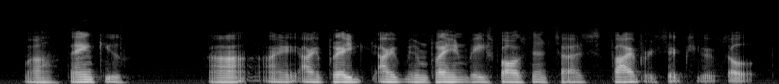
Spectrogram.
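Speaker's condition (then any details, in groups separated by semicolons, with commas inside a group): ALS; diagnosed about two years ago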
